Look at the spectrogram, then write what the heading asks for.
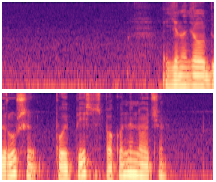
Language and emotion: Russian, neutral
